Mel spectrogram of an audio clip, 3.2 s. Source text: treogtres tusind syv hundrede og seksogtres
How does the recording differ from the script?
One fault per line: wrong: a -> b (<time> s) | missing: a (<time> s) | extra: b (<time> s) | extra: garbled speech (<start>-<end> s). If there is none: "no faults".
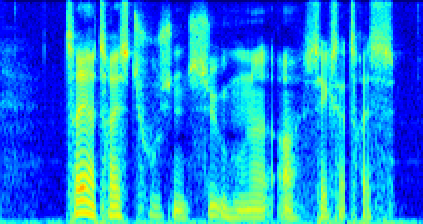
no faults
